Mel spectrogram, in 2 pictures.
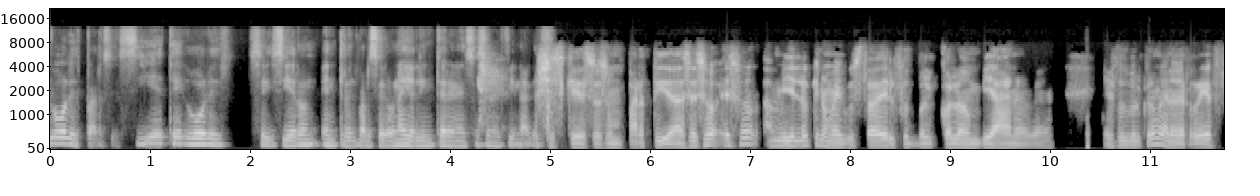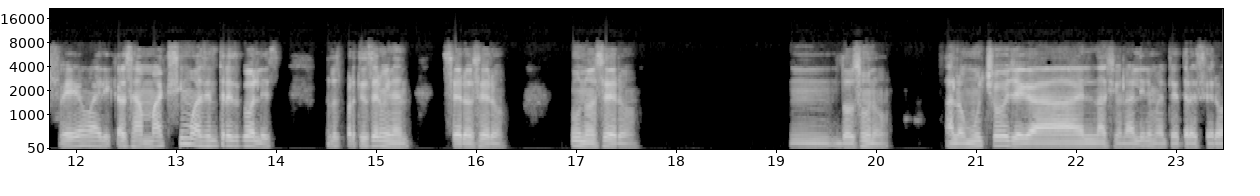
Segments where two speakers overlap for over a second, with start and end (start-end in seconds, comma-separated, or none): none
